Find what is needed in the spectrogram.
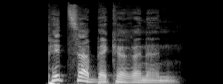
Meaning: plural of Pizzabäckerin
- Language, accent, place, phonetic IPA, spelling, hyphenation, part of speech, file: German, Germany, Berlin, [ˈpɪt͡saˌbɛkəʁɪnən], Pizzabäckerinnen, Piz‧za‧bä‧cke‧rin‧nen, noun, De-Pizzabäckerinnen.ogg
